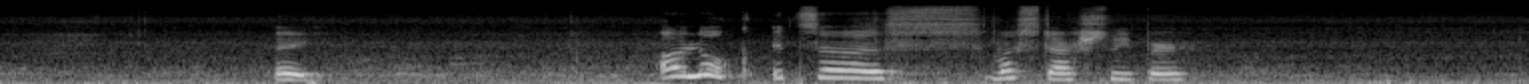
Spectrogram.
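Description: Hands handle small plastic toy figures with soft clicks.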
